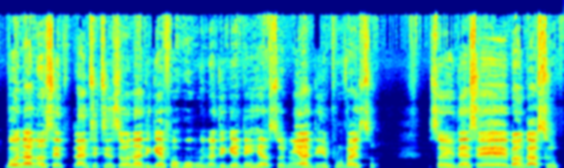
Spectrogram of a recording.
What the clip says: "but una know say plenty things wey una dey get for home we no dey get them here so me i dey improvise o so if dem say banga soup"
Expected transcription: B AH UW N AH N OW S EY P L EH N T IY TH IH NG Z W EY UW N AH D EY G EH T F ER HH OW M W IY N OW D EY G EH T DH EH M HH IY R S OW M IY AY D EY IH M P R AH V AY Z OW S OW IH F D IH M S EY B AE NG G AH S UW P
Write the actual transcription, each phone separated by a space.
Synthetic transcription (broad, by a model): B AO N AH N OW S EY P L EH N T IY T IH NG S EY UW N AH D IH G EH F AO HH OW M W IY N OW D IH G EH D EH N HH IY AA S OW M IY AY D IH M P R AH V AY S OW S OW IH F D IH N S EY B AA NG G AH S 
